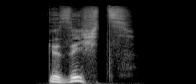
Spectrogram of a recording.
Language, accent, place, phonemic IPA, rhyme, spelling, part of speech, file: German, Germany, Berlin, /ɡəˈzɪçts/, -ɪçt͡s, Gesichts, noun, De-Gesichts.ogg
- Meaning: genitive singular of Gesicht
